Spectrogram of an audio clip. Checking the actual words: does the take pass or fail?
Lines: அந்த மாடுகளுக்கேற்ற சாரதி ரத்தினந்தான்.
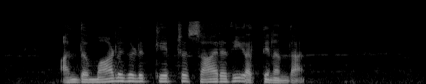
pass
